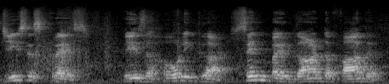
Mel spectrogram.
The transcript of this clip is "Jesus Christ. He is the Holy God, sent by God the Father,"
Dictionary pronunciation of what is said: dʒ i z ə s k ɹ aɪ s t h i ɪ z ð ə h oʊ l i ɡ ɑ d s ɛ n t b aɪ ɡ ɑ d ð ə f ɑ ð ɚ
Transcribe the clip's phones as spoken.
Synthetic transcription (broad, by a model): dʒ i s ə s k ɹ aɪ s t h i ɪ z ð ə h oʊ l i ɡ ɑ d s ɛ n b aɪ ɡ ɑ d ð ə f ɑ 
